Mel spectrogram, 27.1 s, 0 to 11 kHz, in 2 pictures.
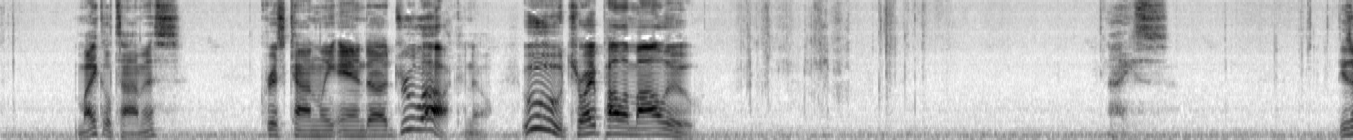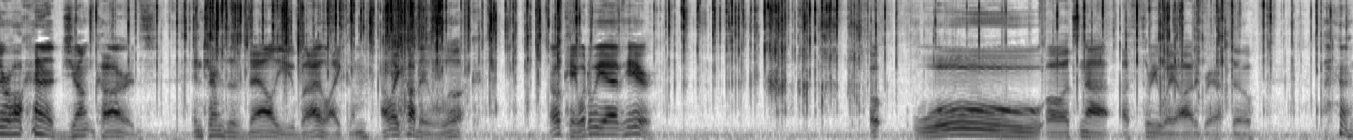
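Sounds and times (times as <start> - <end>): steady low hum: 0.0 - 27.0
trading cards rustling and clicking: 7.4 - 9.3, 13.0 - 27.0
foil wrapper crinkling and tearing: 13.8 - 27.0.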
